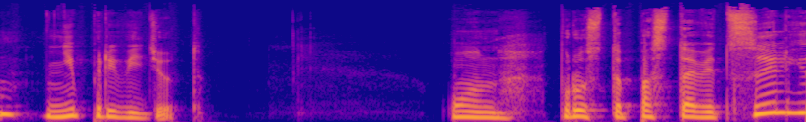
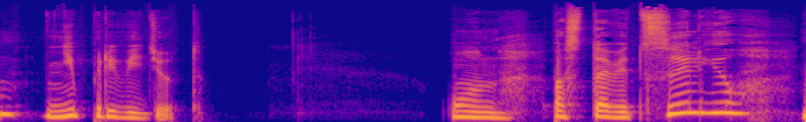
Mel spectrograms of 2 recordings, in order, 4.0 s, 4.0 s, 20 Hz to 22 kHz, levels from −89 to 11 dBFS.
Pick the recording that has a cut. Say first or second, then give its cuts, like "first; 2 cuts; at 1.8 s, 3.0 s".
second; 1 cut; at 2.7 s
